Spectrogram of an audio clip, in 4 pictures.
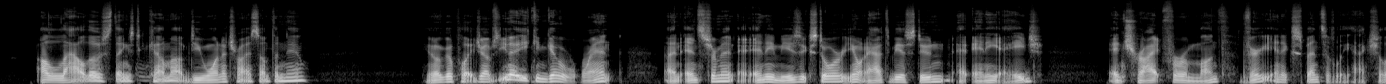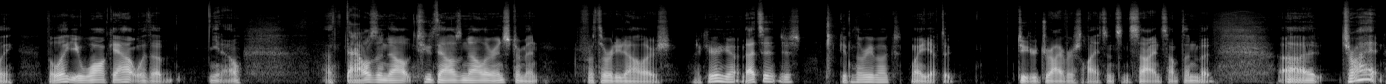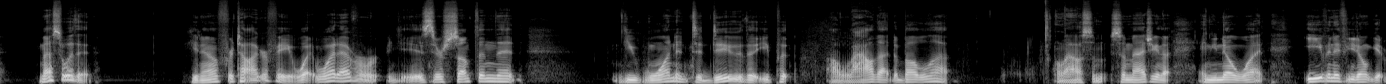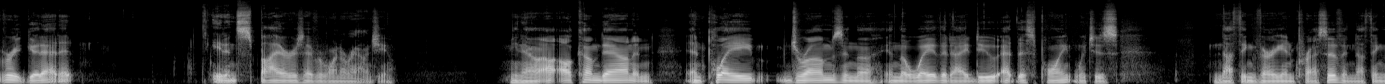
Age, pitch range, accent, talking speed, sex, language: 30-49, 80-110 Hz, American, 180 wpm, male, English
